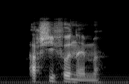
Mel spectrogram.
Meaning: archiphoneme
- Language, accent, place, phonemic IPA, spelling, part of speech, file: French, France, Lyon, /aʁ.ʃi.fɔ.nɛm/, archiphonème, noun, LL-Q150 (fra)-archiphonème.wav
